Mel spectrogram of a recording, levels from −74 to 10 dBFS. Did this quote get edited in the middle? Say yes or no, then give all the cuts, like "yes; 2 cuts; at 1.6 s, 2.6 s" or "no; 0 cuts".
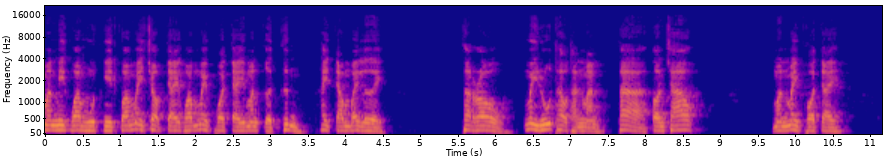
yes; 2 cuts; at 6.3 s, 7.6 s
